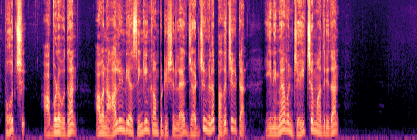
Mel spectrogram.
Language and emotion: Tamil, fearful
